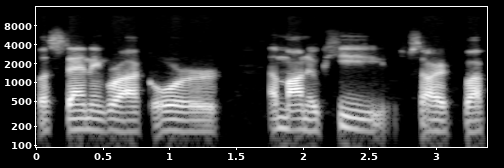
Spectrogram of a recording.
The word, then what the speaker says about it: Mauna Kea: When you bring up issues of a Standing Rock or a Mauna Kea, sorry if I pronounced that name wrong, or Mauna definitely Kea. Mauna Kea, thank you.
